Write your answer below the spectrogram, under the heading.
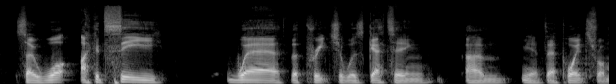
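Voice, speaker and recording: Fairly even intonation runs through this speech in a London accent. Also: man. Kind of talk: interview. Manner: halting, many fillers.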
